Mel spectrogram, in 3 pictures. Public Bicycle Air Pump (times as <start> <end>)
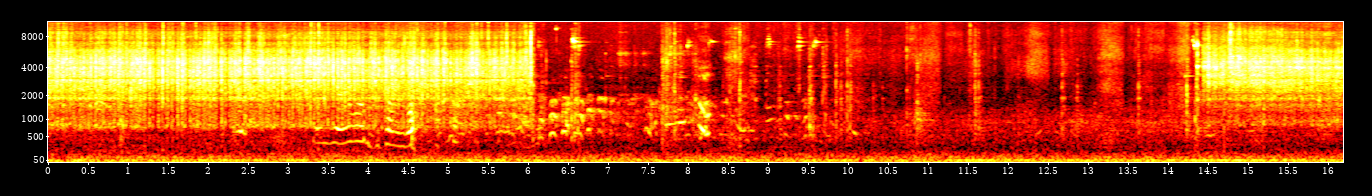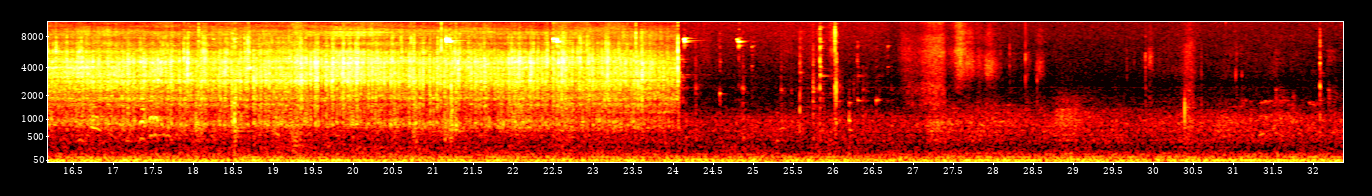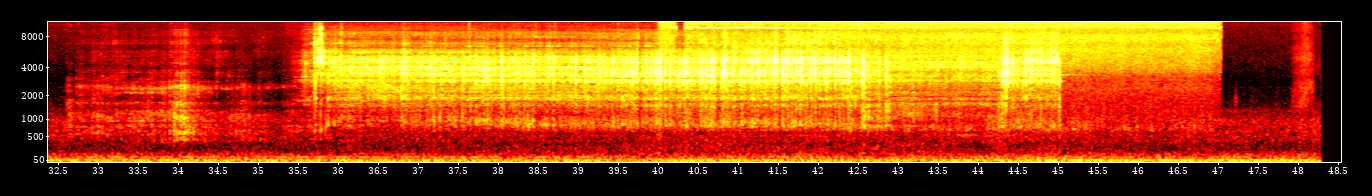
0.0 6.8, 7.7 24.3, 32.6 47.1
